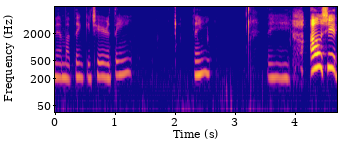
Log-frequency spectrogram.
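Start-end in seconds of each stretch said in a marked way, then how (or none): 4.2-4.7 oh shit, a jump up in pitch and volume; sudden realization. Real, not acted. Remembering the Blue's Clues movie, surprised. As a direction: blurt it out as it hits you.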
